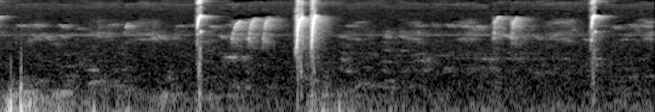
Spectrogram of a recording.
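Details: Ashy drongo singing vigorously, used as a lure for drongos that have stopped singing. Sharp clicking notes and short rapid trills of high chirps. A low thump is heard at the start.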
